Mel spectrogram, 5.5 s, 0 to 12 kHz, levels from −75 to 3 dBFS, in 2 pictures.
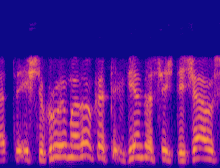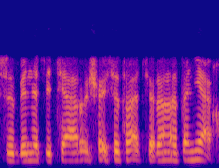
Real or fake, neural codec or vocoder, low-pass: real; none; 10.8 kHz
